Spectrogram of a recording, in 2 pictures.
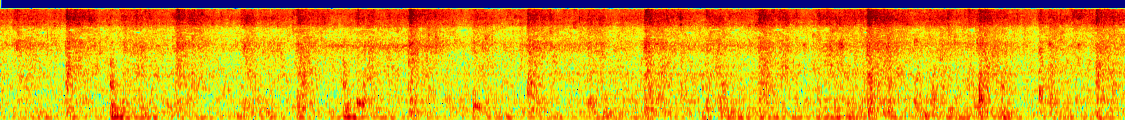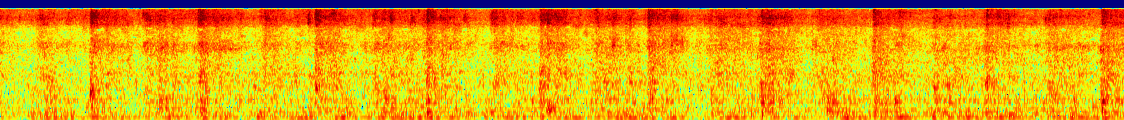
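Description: Swan pedal boat under way: steady churning of the paddle wheel in the water with scattered small clicks, and wind rumbling on the microphone.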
